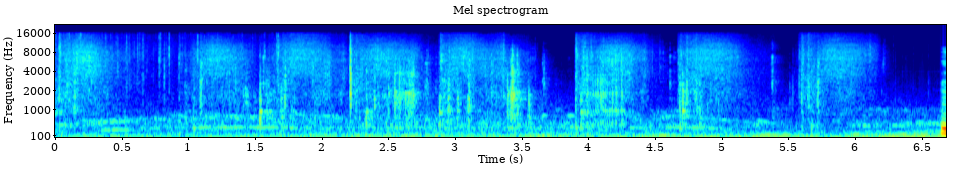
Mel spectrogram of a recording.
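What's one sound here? Slow footsteps creak on a wooden floor.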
